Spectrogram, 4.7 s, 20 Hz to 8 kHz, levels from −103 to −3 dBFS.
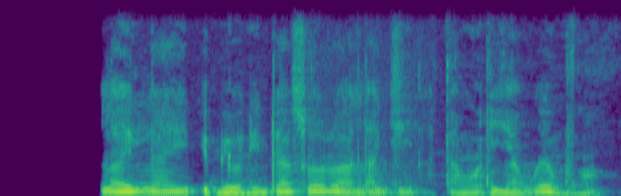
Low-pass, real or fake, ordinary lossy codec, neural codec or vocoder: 7.2 kHz; real; Opus, 64 kbps; none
